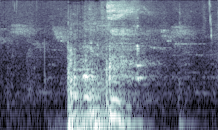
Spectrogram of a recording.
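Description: A man's short wordless vocal sound, rough and low, lasting under a second about a third of the way in.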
